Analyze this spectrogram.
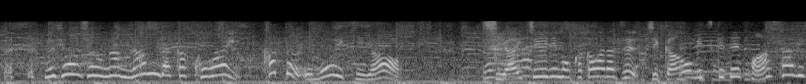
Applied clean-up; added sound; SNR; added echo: none; none; none; none.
